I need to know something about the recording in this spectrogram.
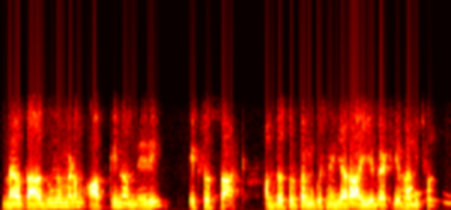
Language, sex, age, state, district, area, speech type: Hindi, male, 45-60, Madhya Pradesh, Bhopal, urban, conversation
